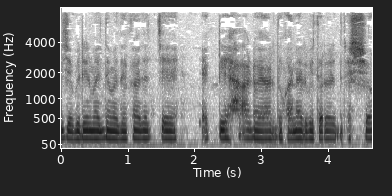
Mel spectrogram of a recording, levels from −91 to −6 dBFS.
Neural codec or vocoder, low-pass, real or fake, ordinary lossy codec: none; 7.2 kHz; real; MP3, 32 kbps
